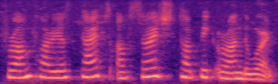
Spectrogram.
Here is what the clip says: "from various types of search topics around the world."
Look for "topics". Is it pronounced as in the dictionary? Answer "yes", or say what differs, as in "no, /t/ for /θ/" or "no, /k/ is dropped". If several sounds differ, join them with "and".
no, /s/ is dropped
